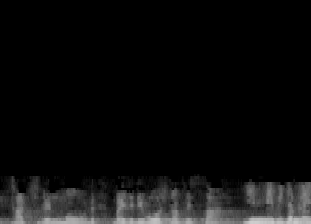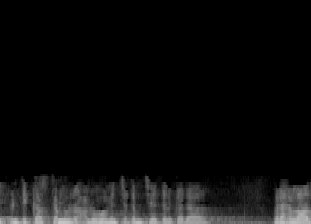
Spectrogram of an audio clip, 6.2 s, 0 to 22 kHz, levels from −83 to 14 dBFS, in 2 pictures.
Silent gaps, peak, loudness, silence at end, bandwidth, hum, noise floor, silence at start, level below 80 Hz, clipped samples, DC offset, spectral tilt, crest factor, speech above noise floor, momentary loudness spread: none; -4 dBFS; -20 LUFS; 0 s; 4.3 kHz; none; -44 dBFS; 0.1 s; -52 dBFS; under 0.1%; under 0.1%; -11.5 dB/octave; 14 dB; 25 dB; 14 LU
